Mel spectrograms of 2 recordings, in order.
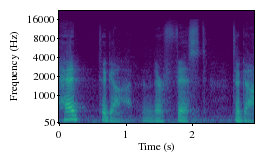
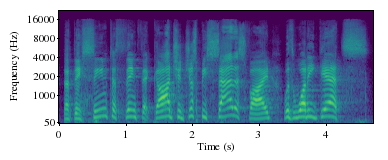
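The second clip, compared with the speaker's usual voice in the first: loud, high fervent sermon voice; full-force preaching; 13 semitones higher, 12 dB louder than usual. Acted. Preacher driving his point home to the congregation, full force. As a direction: preach it hard to the back row.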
